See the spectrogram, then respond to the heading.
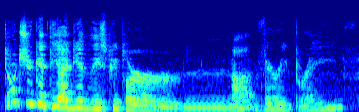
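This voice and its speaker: A reader doing a soft earnest young girl. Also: mid-range voice, huge pitch swings, normal speed, creaky, a little hiss or hum, voice pushed up. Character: sensible, brave young girl, a queen.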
